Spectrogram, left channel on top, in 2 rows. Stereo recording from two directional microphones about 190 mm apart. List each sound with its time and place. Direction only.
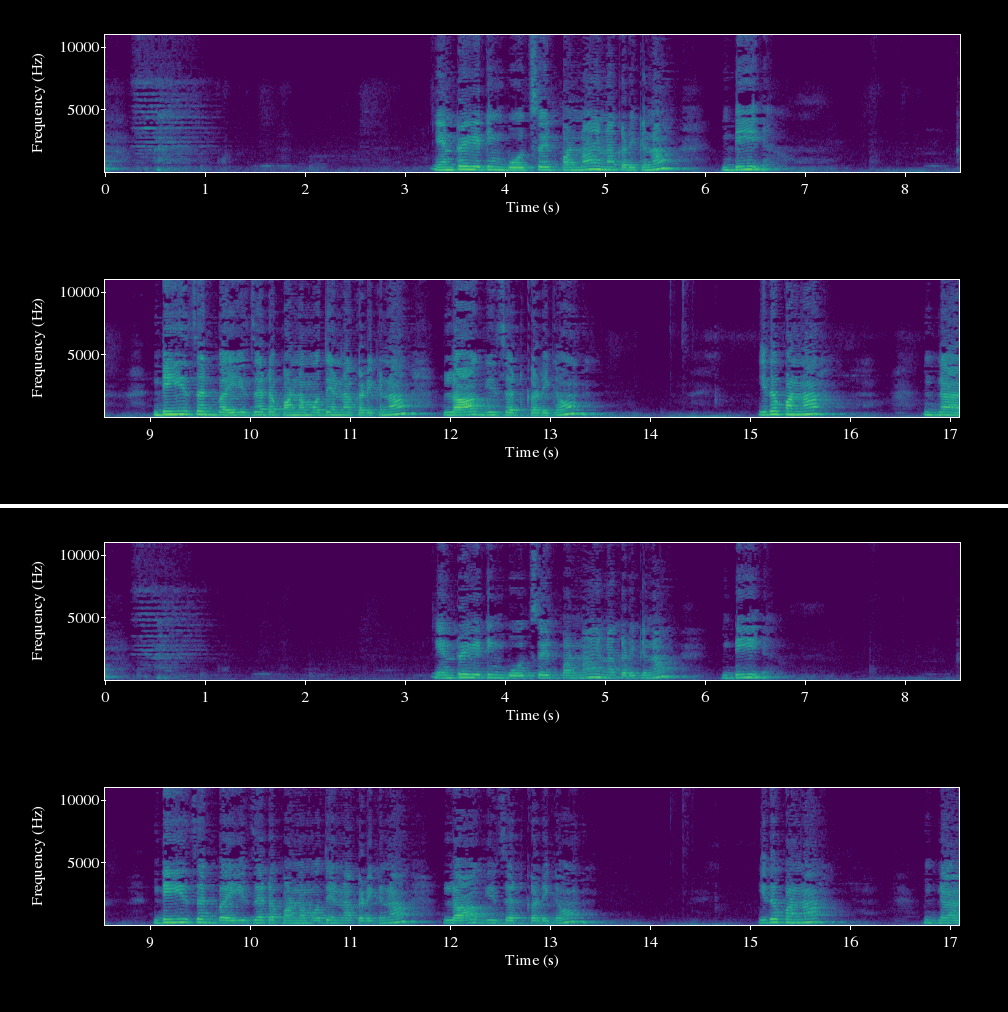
3.3 s speech: 25° left (ahead or behind)
9.0 s speech: 25° left (ahead or behind)
15.0 s speech: 25° left (ahead or behind)
16.7 s speech: 25° left (ahead or behind)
